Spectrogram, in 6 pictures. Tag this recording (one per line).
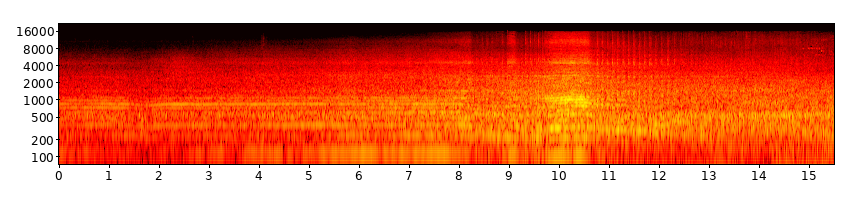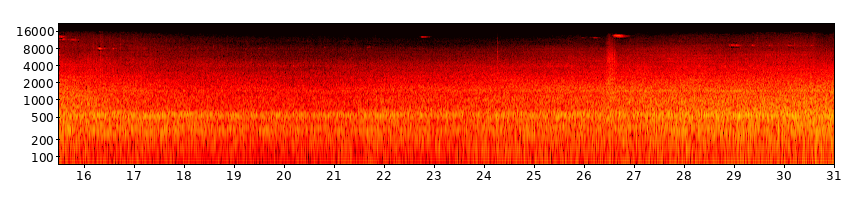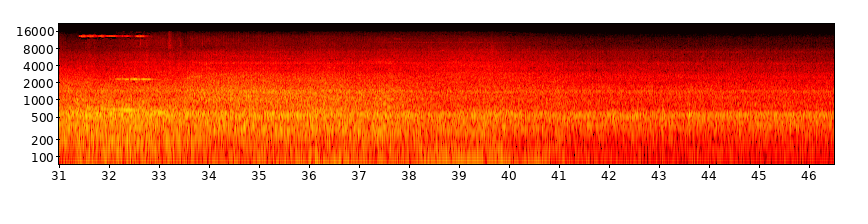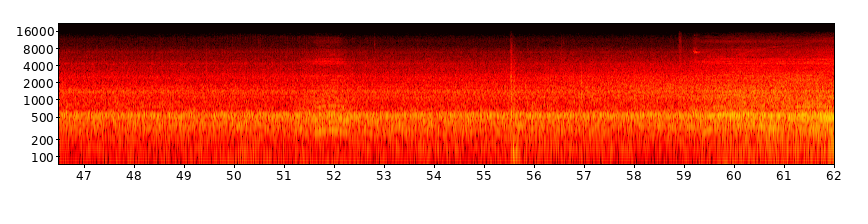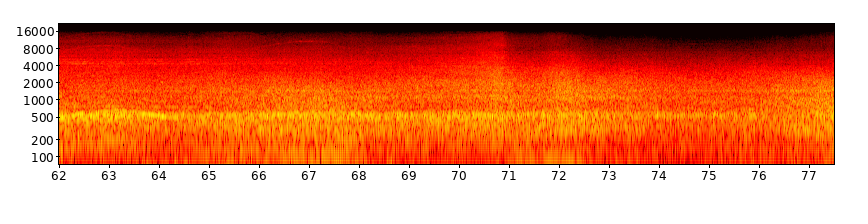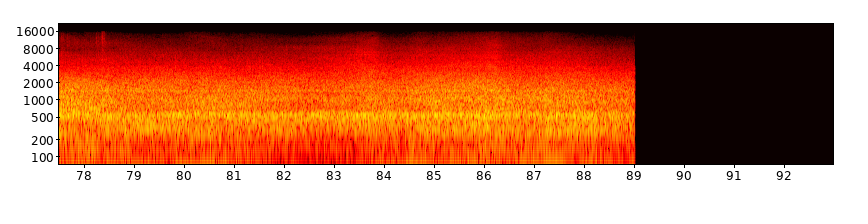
bus
car
jam
moped
traffic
